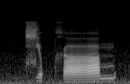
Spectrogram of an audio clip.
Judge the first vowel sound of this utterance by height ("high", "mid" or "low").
mid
